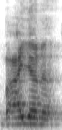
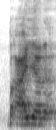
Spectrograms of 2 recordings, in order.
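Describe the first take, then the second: No difference in how they are said.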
